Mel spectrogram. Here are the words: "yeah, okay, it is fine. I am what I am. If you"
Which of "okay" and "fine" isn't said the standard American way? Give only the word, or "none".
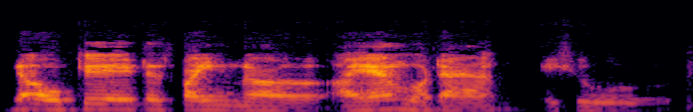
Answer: none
